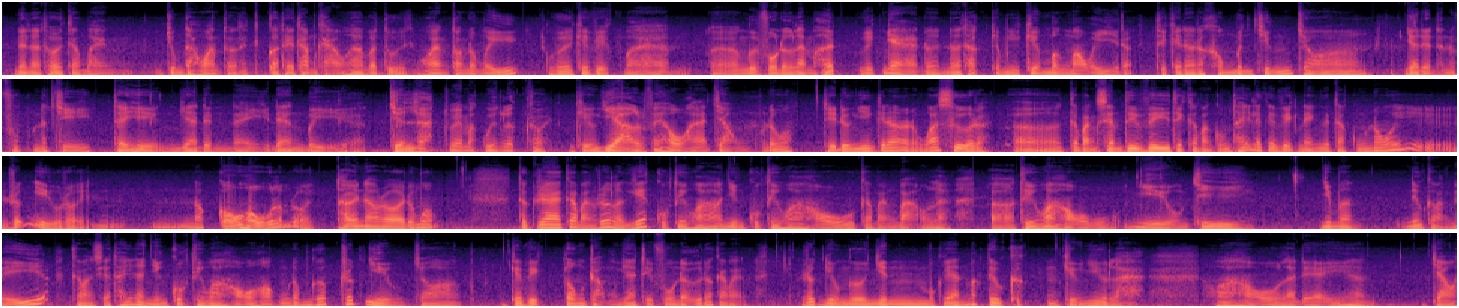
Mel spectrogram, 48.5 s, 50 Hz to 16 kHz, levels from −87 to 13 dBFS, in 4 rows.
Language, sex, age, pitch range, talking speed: Vietnamese, male, 20-39, 85-115 Hz, 245 wpm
